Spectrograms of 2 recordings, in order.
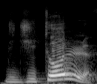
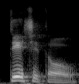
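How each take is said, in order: First: "digital" French-style, dee-jee-TOL, rising; loud mistaken "digital" weighted on the last syllable; mock learner error, "digital" with even ee vowels; wrong pronunciation. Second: "digital" as DIH-ji-tl with short i; English "digital", short i and weak ending; first-syllable stress. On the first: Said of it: "c'est pas digital". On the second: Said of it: "accent tonique en première position". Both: Shown as a demonstration.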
